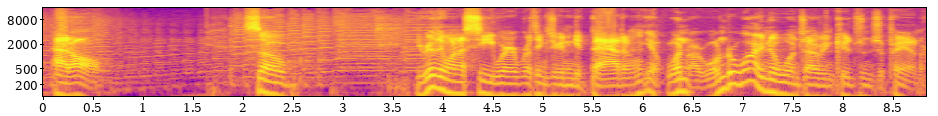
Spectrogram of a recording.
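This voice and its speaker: Sardonic, rambling man with a bright voice. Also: lowish voice. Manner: rambling, profane, sardonic, frequent restarts. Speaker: streamer. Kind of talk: casual livestream commentary.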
